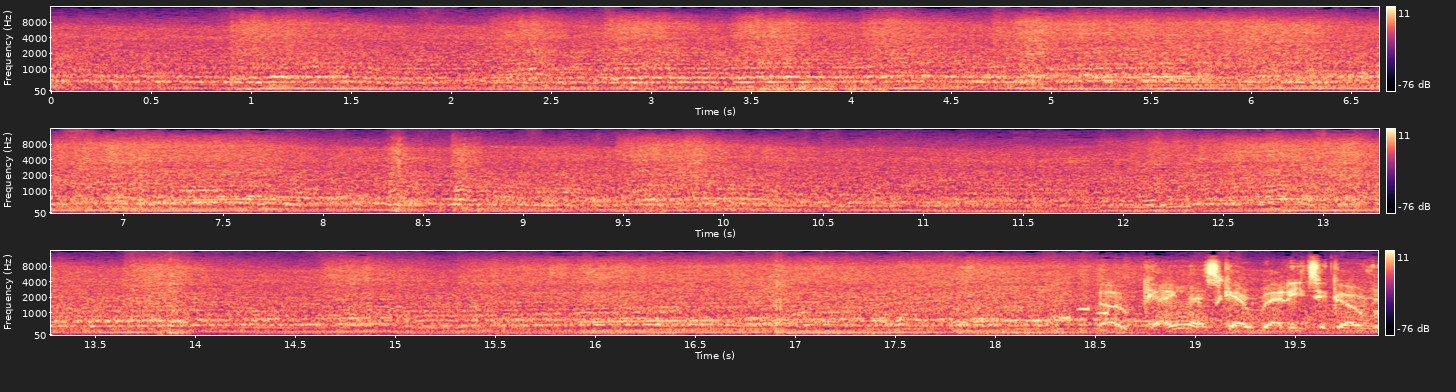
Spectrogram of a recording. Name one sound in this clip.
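A racing car engine whines steadily, its pitch rising and falling as it changes gear.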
